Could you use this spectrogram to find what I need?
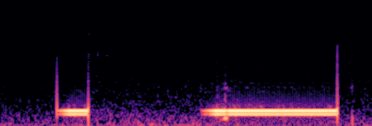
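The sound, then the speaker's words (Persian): A telephone busy tone after a dropped call: a short steady electronic tone, then a pause, then a longer burst of the same flat tone. “تماس از این هم قطع شد.”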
